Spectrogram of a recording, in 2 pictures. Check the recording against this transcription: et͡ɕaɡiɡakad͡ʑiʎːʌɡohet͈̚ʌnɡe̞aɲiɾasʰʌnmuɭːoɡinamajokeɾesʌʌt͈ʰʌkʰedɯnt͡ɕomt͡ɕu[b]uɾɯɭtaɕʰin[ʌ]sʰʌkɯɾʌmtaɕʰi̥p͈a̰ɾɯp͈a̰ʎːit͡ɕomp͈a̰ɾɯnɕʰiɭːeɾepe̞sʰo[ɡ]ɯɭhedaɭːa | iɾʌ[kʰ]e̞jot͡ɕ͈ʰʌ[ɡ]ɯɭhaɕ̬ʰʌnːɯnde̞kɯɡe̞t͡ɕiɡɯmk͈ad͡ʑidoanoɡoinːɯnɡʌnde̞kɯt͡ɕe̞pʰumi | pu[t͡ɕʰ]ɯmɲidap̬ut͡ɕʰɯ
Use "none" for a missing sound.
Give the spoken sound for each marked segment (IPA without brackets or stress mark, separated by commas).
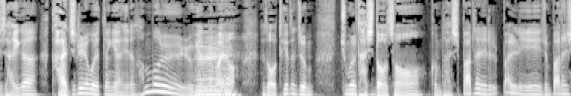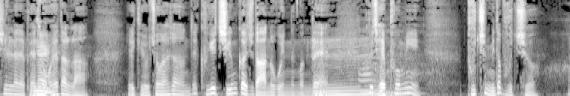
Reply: m, ʌ, ŋ, kʰ, ŋ, t͡ɕʰ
